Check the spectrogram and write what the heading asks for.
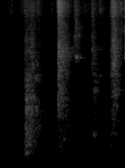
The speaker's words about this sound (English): the last time I heard a shit ton of dog barking in front of my house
